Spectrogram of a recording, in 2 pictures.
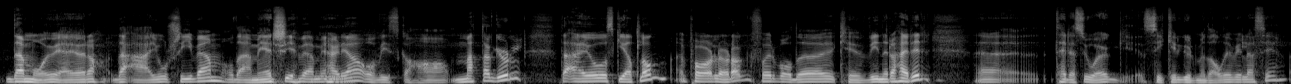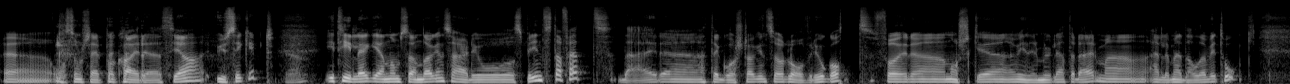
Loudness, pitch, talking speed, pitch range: -24 LUFS, 120 Hz, 175 wpm, 110-135 Hz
